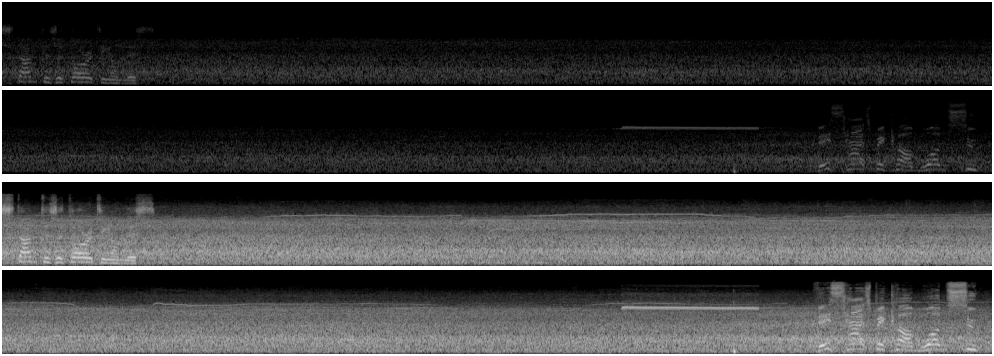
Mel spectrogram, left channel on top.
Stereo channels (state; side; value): quieter; left; 29.3 dB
